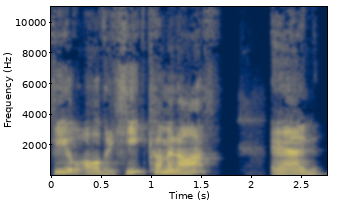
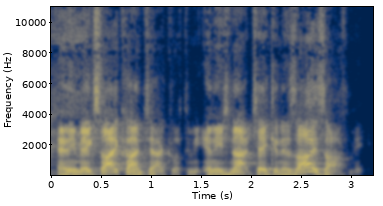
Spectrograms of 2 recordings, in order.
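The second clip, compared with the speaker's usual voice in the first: ordinary talk, nothing marked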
